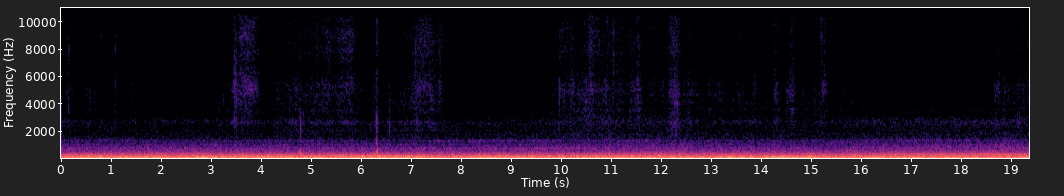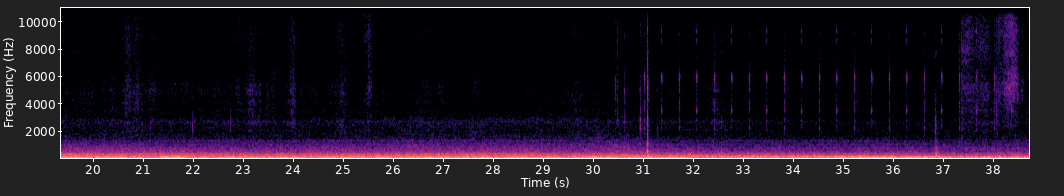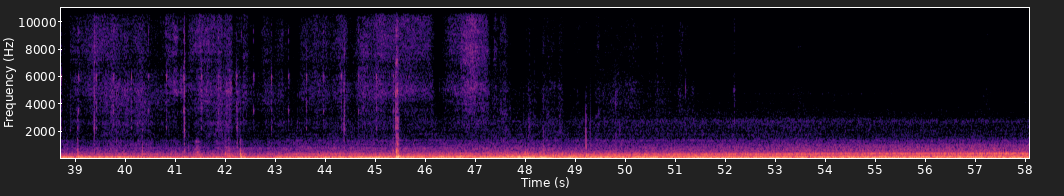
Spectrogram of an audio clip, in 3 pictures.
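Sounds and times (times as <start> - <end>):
car engine and road noise: 0.0 - 58.0
light ticking: 30.5 - 45.7.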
